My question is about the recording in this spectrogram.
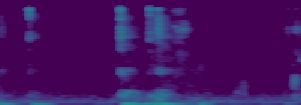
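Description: Near silence with a few faint, sharp computer mouse clicks, near the start and again about a second in.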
